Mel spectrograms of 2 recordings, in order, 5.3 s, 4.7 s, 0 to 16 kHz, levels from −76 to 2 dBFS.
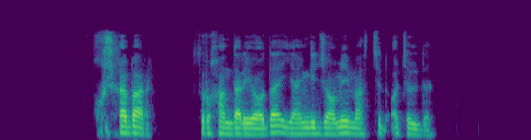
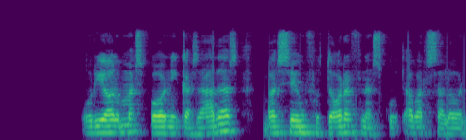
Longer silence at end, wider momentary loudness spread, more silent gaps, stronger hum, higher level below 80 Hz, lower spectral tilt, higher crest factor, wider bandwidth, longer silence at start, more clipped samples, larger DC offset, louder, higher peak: first, 1 s vs 0 s; about the same, 11 LU vs 10 LU; first, 1.84-1.92 s vs none; neither; about the same, -58 dBFS vs -58 dBFS; about the same, -6 dB/octave vs -5 dB/octave; about the same, 18 dB vs 18 dB; about the same, 7.8 kHz vs 8 kHz; about the same, 0.95 s vs 0.85 s; neither; neither; about the same, -19 LUFS vs -21 LUFS; about the same, -2 dBFS vs -4 dBFS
